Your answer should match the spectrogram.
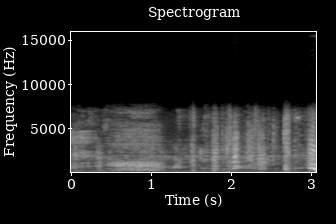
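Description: A dog panting and whimpering outdoors on a homestead, soft breathy huffs and short whines coming in irregular bursts at close range, with quiet movement noise around.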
